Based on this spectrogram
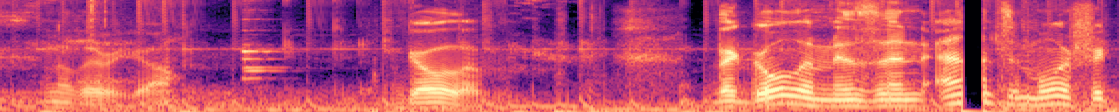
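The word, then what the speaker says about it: GOLM: bit which is a Golem go olum much to a surprise he ends up being pronounced like golden anyway at the side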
